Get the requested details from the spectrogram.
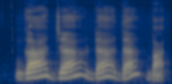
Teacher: अल्प प्राण घोष में गा जा ड द बा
